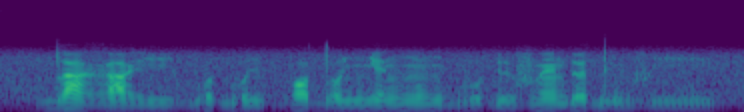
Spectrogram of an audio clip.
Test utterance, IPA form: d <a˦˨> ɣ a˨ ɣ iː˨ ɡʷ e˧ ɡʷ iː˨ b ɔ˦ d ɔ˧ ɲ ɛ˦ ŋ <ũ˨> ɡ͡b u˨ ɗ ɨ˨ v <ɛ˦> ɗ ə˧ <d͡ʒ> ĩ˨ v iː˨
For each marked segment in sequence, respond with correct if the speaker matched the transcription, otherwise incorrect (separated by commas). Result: correct, incorrect, incorrect, incorrect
